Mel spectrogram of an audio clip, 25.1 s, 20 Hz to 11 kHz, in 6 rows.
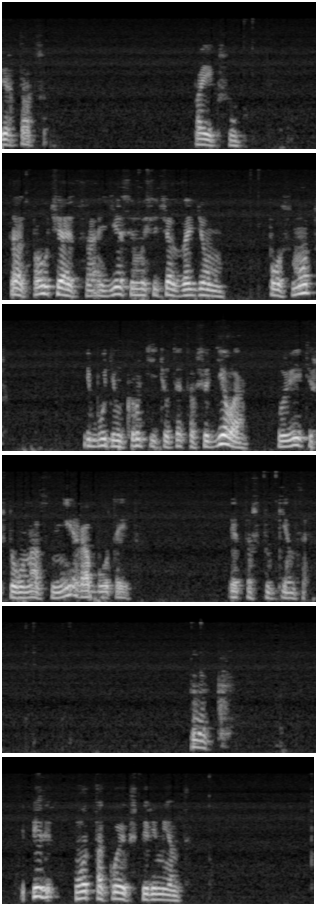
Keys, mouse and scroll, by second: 3.2 click, 3.7 middle click, 6.0 click, 9.9 r, 17.0 click, 19.1 click, 20.6 middle click, 22.0 scroll down 1, 22.6 middle click.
